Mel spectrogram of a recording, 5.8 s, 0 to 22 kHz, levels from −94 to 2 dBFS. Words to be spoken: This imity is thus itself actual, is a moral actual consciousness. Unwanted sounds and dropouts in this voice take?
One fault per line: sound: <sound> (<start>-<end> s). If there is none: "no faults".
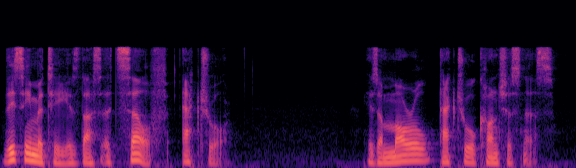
no faults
